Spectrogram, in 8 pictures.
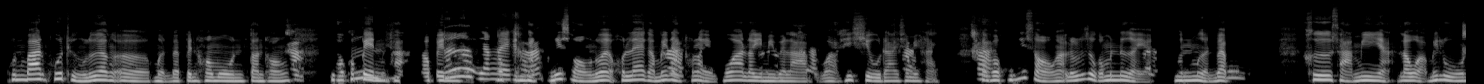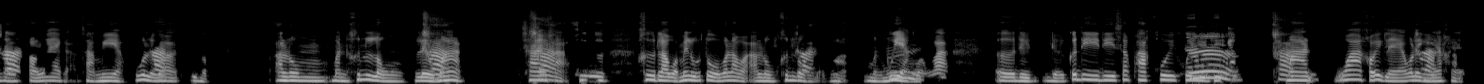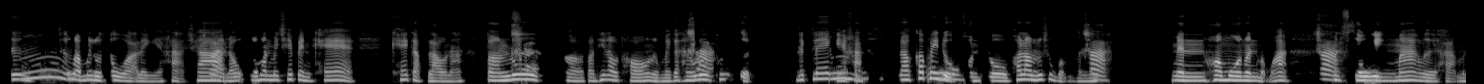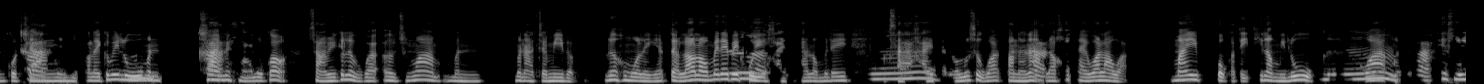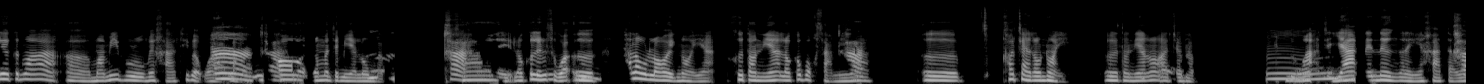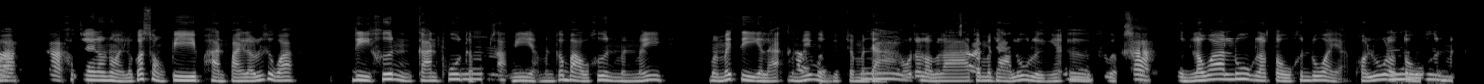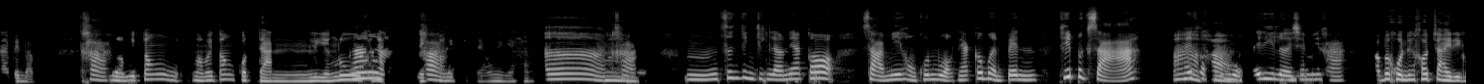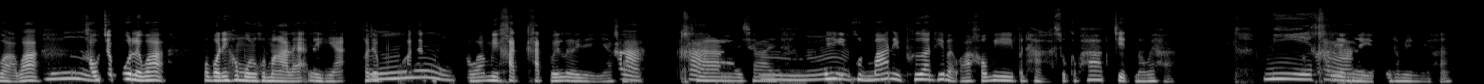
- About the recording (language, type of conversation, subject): Thai, unstructured, เราจะรู้ได้อย่างไรว่าถึงเวลาที่ควรขอความช่วยเหลือด้านสุขภาพจิตแล้ว?
- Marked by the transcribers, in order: distorted speech; tapping; other background noise; mechanical hum; in English: "Mommy blue"; tsk; background speech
